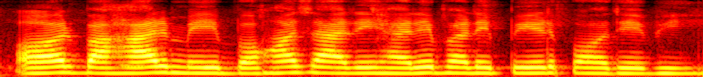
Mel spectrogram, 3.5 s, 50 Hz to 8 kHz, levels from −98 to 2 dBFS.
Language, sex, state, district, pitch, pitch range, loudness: Hindi, female, Chhattisgarh, Raipur, 215 Hz, 210-220 Hz, -16 LUFS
